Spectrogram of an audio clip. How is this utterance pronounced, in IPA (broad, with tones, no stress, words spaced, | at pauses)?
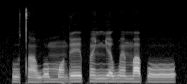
u˨tã˨wo˧mɔ̃˨ ɗeː˦pɛ̃˦ɲɛ˦ wɛ̃˦ma˦poː˧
